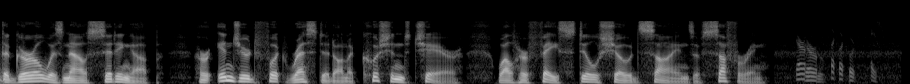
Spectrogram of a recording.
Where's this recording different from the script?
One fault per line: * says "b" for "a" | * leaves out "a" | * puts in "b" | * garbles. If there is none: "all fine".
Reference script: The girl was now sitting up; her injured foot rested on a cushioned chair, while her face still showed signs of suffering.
all fine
